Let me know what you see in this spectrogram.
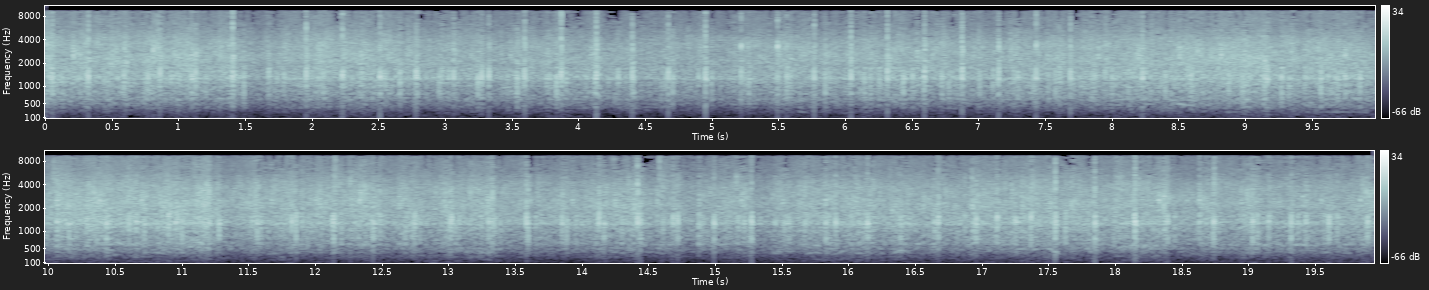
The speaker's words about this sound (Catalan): Un fort aplaudiment per ell.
